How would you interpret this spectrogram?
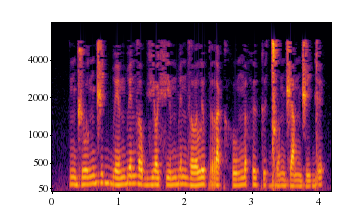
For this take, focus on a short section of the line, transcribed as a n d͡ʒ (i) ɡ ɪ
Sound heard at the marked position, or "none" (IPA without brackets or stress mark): i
